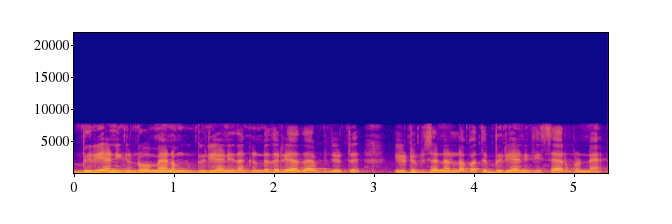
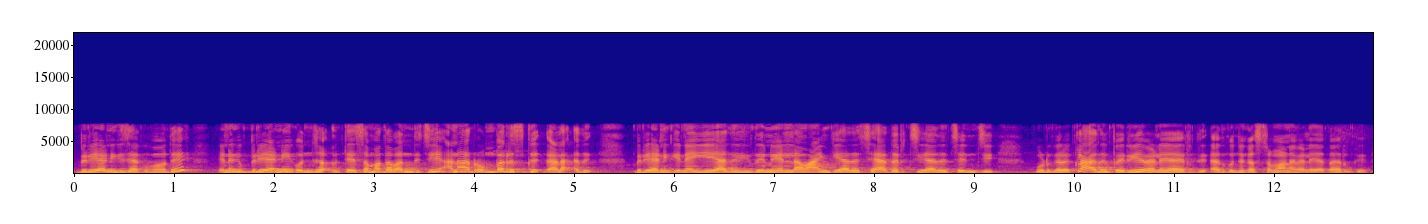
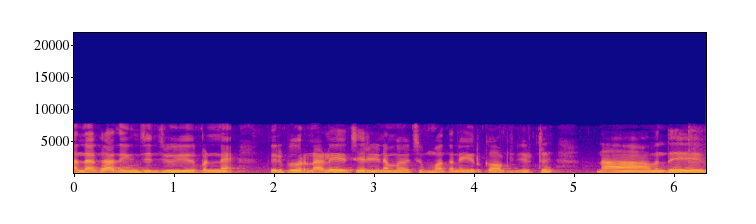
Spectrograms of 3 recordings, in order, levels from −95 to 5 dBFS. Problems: none marked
